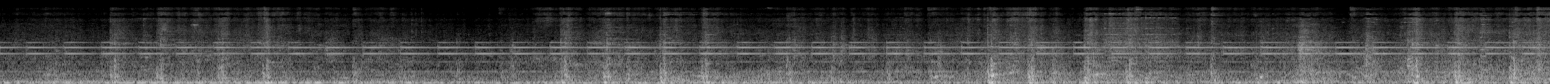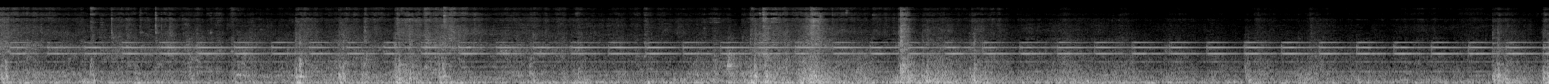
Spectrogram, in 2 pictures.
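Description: Freight train of tank cars and autorack cars rolling past at low speed, its wheels clacking irregularly over rail joints. A steady high tone runs underneath throughout.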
